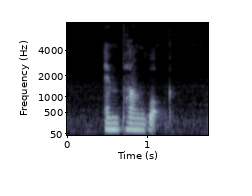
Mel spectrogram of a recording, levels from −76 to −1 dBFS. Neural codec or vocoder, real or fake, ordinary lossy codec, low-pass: none; real; none; none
